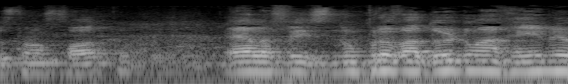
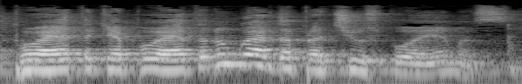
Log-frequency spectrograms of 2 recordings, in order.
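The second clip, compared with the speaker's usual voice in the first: louder, slow Portuguese rebuttal; mock Portuguese accent; 7 dB louder than usual. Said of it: "comentou embaixo".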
